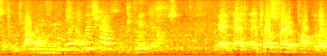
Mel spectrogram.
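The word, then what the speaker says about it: Münchhausen: How do you pronounce it in German? Munchausen.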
